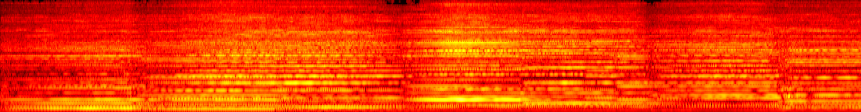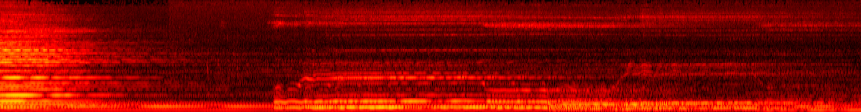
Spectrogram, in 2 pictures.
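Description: Santur music, a selection from the Hamsidwani raga of Indian classical music, played on the santur, which resembles a hammer dulcimer: struck, shimmering metallic strings ringing over a steady low drone, with bright flurries of notes that gradually thin out into slower, sustained tones.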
